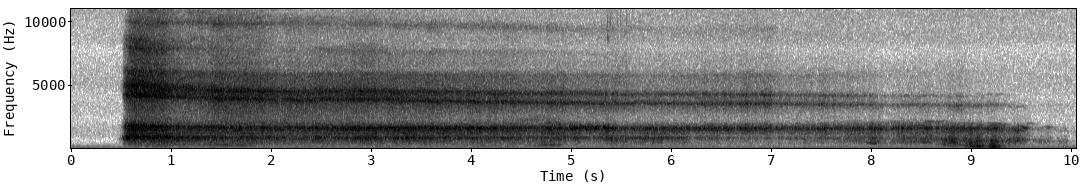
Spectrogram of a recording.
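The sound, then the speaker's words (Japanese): Breathing exercise with a five-second inhale, one-second hold and fifteen-second exhale, heard as one long, slow, airy breath that begins abruptly and runs for about nine seconds, gradually softening toward the end. “5秒吸って、1秒止める。15秒吐く。”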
